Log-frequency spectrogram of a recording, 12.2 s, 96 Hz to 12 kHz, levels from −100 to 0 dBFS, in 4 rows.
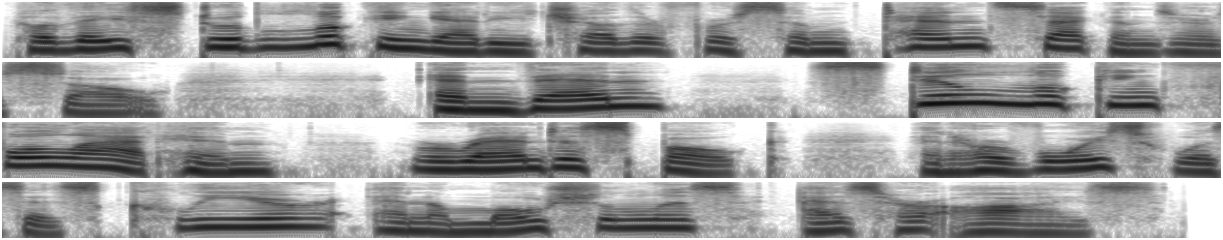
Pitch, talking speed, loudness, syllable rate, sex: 210 Hz, 165 wpm, -20 LUFS, 4.3 syllables/s, female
